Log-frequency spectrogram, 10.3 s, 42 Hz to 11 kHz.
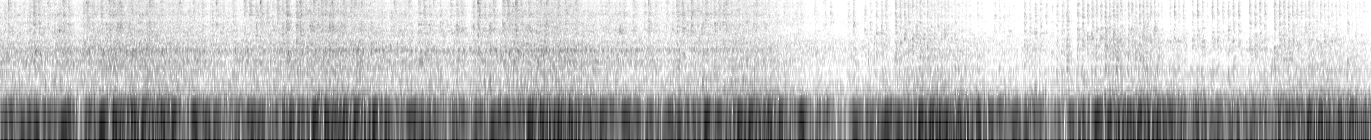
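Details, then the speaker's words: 1971 Ford crew cab, freshly rebuilt 352 FE with new cam, open glasspacks, still cold: deep, lumpy, rhythmic lopey idle from the cam; cold surging suspected from PCV valve or vacuum leak with about 13 inHg vacuum. "It has a fairly noticeable idle with that cam. Kind of like it."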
